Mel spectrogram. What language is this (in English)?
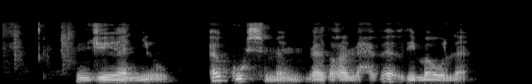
Kabyle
